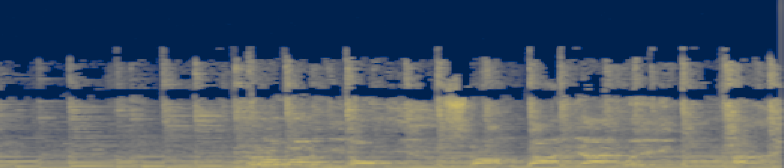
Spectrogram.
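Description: Acoustic guitar strummed in a steady rhythm, about three strums a second, with a man singing over it.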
